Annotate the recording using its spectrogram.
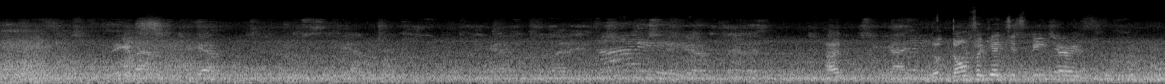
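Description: Men and women talk nearby in a crowded carriage.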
